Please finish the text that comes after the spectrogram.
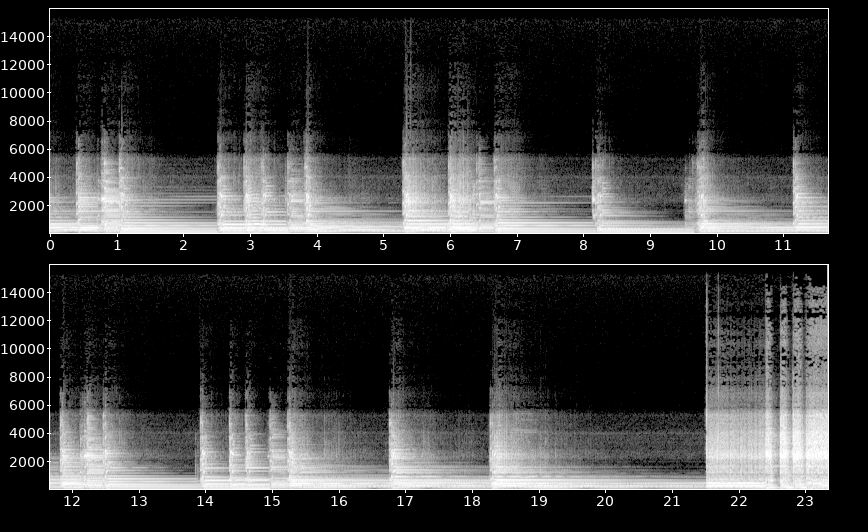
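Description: Electric guitar through a KarenX effects pedal, clean-edged driven notes and chords played in short phrases with gaps between, ringing with sustain, loud and close and alone.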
